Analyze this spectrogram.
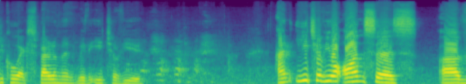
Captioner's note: audience member laughs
